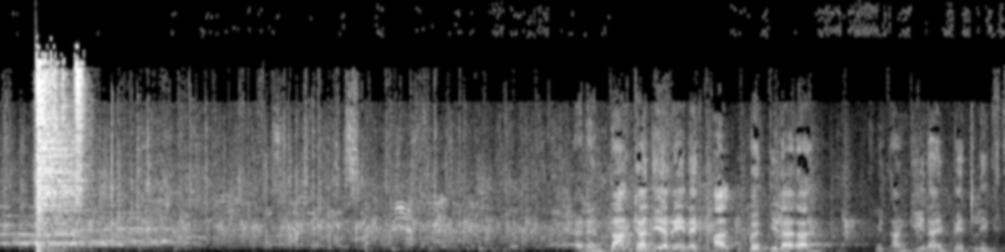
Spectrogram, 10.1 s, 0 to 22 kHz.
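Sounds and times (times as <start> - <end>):
audience applause at a live event: 0.0 - 8.7
speech: 5.8 - 10.0.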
